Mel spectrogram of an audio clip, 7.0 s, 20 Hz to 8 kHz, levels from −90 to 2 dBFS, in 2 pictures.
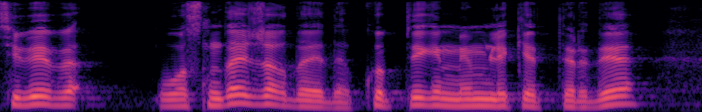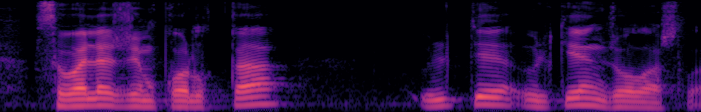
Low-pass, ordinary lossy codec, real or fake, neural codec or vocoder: none; none; real; none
